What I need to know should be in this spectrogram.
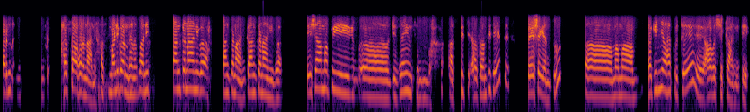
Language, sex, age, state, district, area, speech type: Sanskrit, female, 30-45, Andhra Pradesh, Krishna, urban, conversation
